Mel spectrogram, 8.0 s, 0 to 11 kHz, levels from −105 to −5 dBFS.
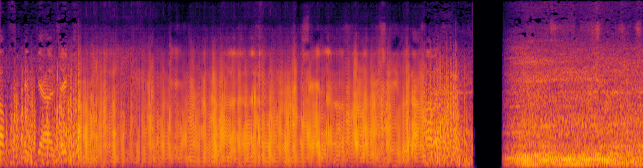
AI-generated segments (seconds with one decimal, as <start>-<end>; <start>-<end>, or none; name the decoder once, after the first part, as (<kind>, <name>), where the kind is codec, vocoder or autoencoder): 1.0-5.3 (vocoder, WaveNeXt)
